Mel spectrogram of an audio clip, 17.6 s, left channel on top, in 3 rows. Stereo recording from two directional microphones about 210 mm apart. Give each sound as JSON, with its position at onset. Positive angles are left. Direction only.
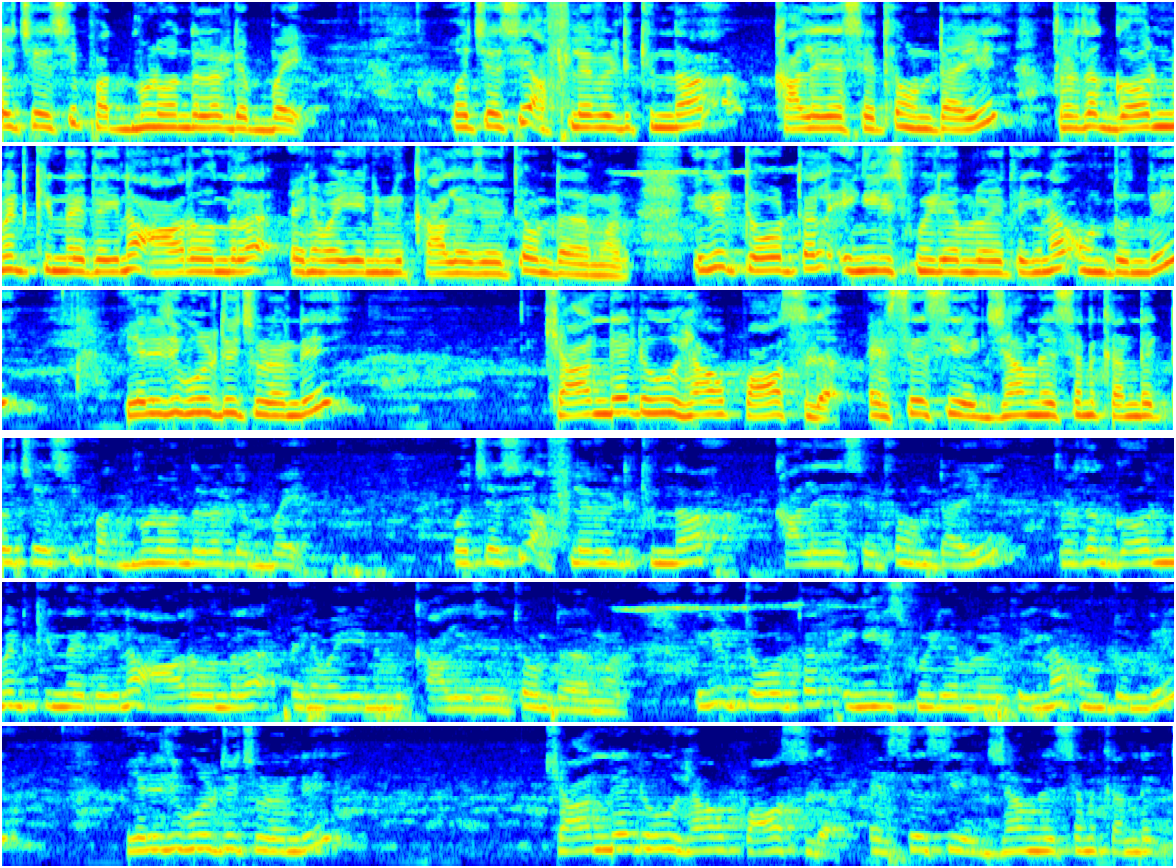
{"t": 0.0, "sound": "speech", "side_deg": 40}
{"t": 14.4, "sound": "speech", "side_deg": 40}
